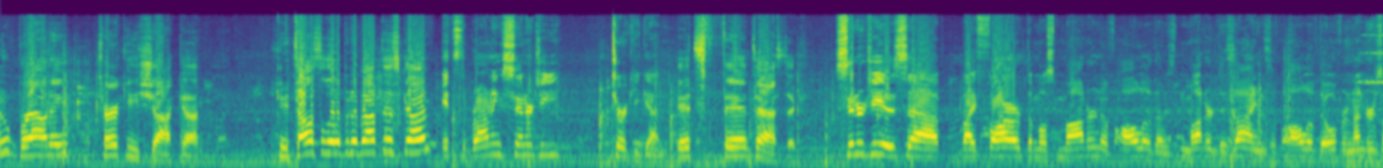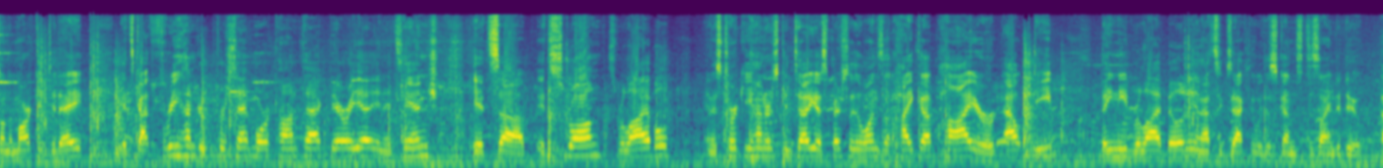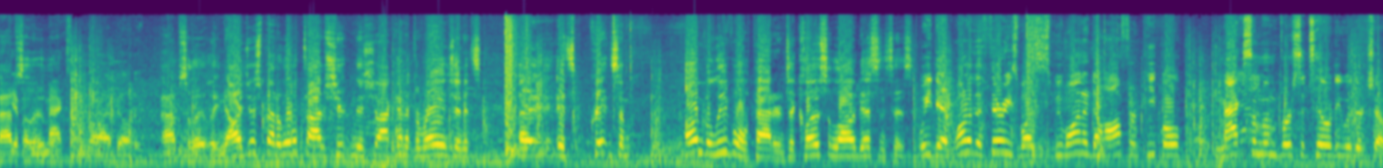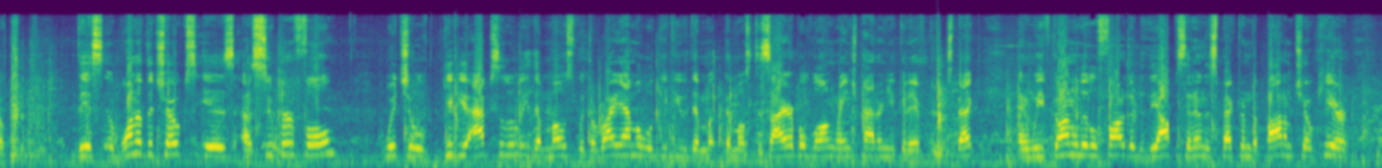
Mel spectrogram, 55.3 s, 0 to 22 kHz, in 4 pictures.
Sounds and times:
Speech: 0.0 - 55.3.

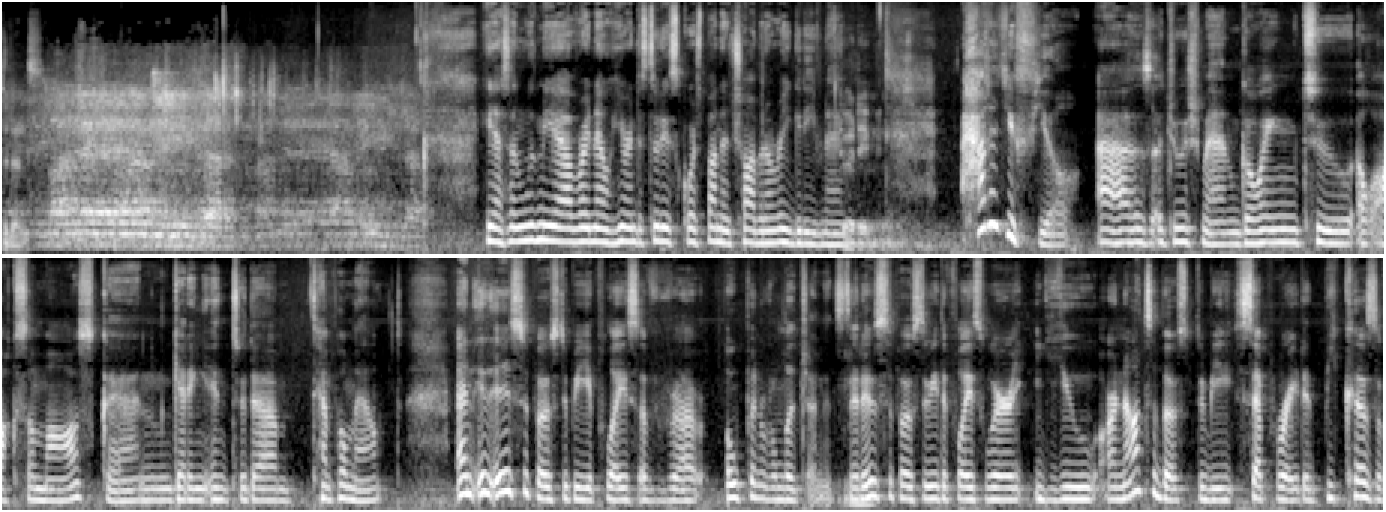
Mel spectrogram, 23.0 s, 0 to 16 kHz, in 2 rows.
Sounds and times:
Speech: 15.3 - 23.0.

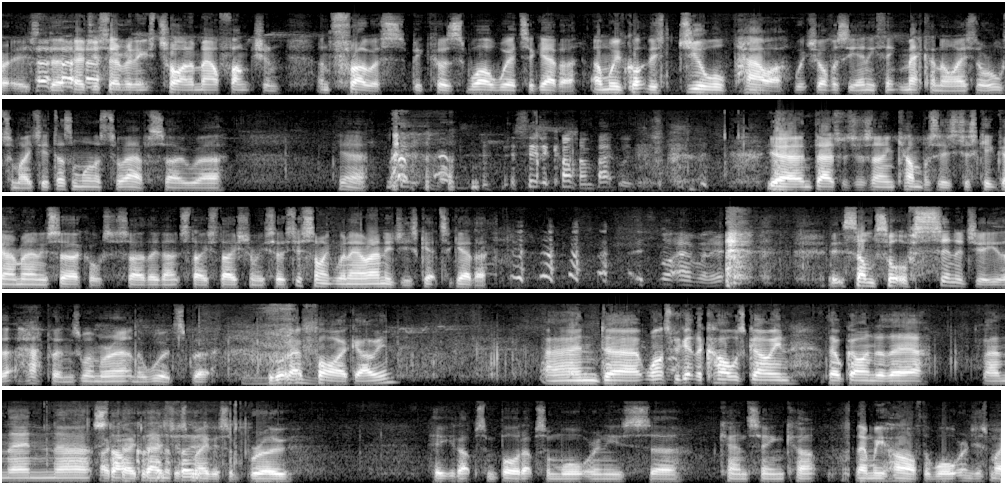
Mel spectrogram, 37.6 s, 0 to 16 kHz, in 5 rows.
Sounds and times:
Speech: 0.0 - 9.2, 13.2 - 18.7, 21.2 - 25.6, 26.6 - 32.3, 33.3 - 37.5
Outside, rural or natural: 0.0 - 37.5.

